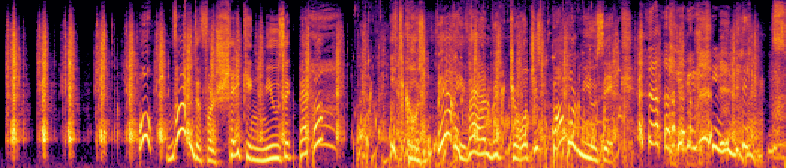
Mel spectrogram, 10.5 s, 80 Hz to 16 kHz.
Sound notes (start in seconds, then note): 0.0 objects shaking; 4.4 shaker shaking, water bubbling; 8.5 both laughing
